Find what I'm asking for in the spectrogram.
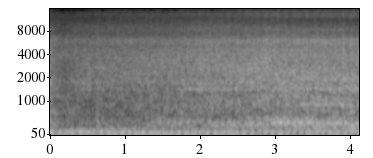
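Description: Car engine idling steadily and smoothly, running on all four cylinders after earlier bent-valve repairs, a loud close-up even rumble with no revving.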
